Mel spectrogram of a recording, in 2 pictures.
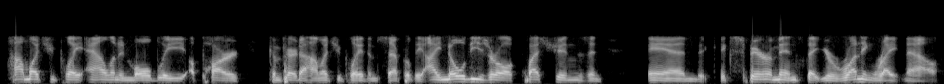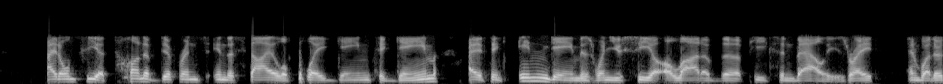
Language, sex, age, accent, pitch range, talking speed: English, male, 40-59, American, 100-130 Hz, 200 wpm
